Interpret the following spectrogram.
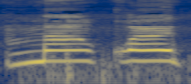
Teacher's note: qaf mati di tengah-tengah kalimah. Kita kena lantunkan dia qalqalah surah. Maqa, maqa tu tebal, jangan baca mak tu, bukan tu tapi tu ya.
